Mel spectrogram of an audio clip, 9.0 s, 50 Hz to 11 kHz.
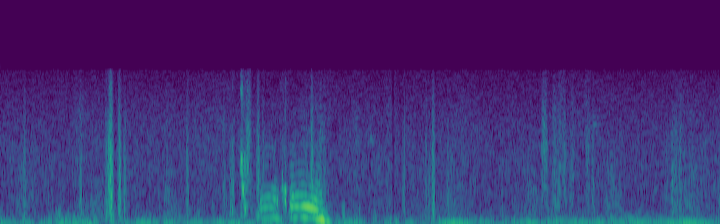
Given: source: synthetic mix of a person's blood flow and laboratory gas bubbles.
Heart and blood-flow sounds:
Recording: Doppler ultrasound of blood flow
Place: subclavian vein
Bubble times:
2.99-3.09 s: bubbles
3.49-3.61 s: bubbles
From the record:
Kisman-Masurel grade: 113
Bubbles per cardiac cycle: 1 to 2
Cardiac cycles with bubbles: 1 to 10%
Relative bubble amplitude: loud (0.450 to 0.775)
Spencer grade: 1 (occasional bubble signal discernible with the cardiac motion signal, with majority of cardiac periods free of bubbles)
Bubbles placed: anywhere in the cardiac cycle

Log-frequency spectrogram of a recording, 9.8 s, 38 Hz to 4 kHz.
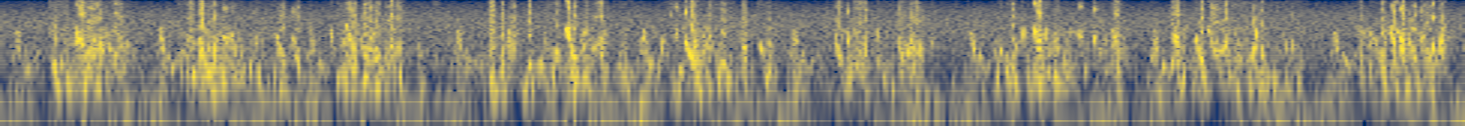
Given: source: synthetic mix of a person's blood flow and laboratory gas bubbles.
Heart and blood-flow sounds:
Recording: Doppler ultrasound of blood flow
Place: precordium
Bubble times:
0.33-0.94 s: bubbles
1.17-2.04 s: bubbles
2.17-2.94 s: bubbles
3.17-4.25 s: bubbles
4.38-5.19 s: bubbles
5.54-6.25 s: bubbles
6.60-7.53 s: bubbles
7.78-8.71 s: bubbles
9.04-9.70 s: bubbles
9.74-9.77 s: bubbles
From the record:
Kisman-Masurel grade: 444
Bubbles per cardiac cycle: continuous sound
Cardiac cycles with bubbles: 100%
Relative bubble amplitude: maximal (0.775 to 0.999)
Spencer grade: 4 (maximum detectable bubble signal sounding continuously throughout systole and diastole of every cardiac period, and overriding the amplitude of the normal cardiac signals)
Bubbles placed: only in the low amplitude regions of the cardiac cycle

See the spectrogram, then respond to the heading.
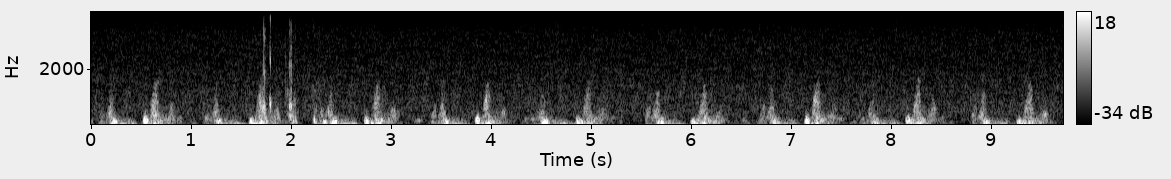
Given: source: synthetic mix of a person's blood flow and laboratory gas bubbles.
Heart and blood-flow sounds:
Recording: Doppler ultrasound of blood flow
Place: precordium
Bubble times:
1.66-1.83 s: bubbles
1.94-2.09 s: bubbles
2.20-2.40 s: bubbles
From the record:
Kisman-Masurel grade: 211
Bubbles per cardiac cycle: several, 3 to 8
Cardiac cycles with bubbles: 1 to 10%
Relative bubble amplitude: barely perceptible (0.100 to 0.250)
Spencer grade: 1 (occasional bubble signal discernible with the cardiac motion signal, with majority of cardiac periods free of bubbles)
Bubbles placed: anywhere in the cardiac cycle

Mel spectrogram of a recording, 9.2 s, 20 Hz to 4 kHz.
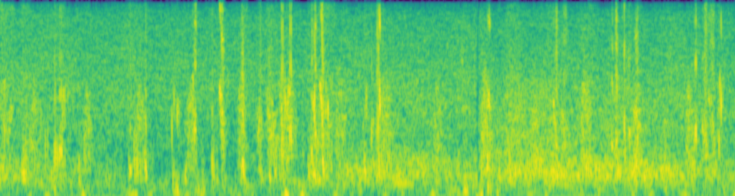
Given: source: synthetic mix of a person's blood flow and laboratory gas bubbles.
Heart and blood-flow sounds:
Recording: Doppler ultrasound of blood flow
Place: subclavian vein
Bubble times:
0.00-0.20 s: bubbles
0.25-0.43 s: bubbles
0.46-0.89 s: bubbles
1.58-1.90 s: bubbles
2.12-2.53 s: bubbles
2.61-2.88 s: bubbles
2.98-3.10 s: bubbles
3.19-3.68 s: bubbles
3.81-4.35 s: bubbles
4.52-4.84 s: bubbles
5.99-6.15 s: bubbles
6.22-6.29 s: bubbles
6.33-6.49 s: bubbles
6.81-7.12 s: bubbles
7.33-7.47 s: bubbles
7.60-8.04 s: bubbles
8.61-9.05 s: bubbles
From the record:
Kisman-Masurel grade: 232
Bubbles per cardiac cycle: several, 3 to 8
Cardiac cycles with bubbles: 50 to 99%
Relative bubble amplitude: moderate (0.250 to 0.450)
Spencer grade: 3 (all of the cardiac periods contain showers or single bubble signals, but not dominating or overriding the cardiac motion signals)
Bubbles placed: anywhere in the cardiac cycle

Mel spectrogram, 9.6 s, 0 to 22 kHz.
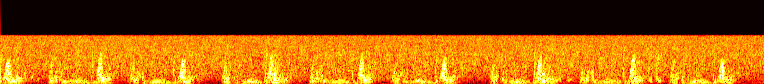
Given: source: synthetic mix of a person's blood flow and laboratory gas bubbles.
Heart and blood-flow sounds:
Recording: Doppler ultrasound of blood flow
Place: precordium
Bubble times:
8.08-8.33 s: bubbles
From the record:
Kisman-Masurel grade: 111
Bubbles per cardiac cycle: 1 to 2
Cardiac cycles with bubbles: 1 to 10%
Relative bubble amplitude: barely perceptible (0.100 to 0.250)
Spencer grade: 1 (occasional bubble signal discernible with the cardiac motion signal, with majority of cardiac periods free of bubbles)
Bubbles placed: only in the low amplitude regions of the cardiac cycle

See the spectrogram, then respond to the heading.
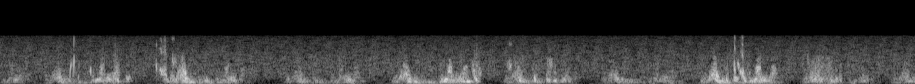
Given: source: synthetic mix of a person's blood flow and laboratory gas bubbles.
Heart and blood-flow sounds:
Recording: Doppler ultrasound of blood flow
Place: precordium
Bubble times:
0.67-0.82 s: bubbles
0.88-0.95 s: bubbles
1.10-1.21 s: bubbles
1.25-1.32 s: bubbles
1.54-1.80 s: bubbles
4.59-4.83 s: bubbles
5.07-5.26 s: bubbles
5.32-5.41 s: bubbles
5.46-5.57 s: bubbles
7.21-7.49 s: bubbles
8.06-8.43 s: bubbles
From the record:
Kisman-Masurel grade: 222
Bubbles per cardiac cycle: several, 3 to 8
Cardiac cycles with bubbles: 10 to 50%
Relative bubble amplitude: moderate (0.250 to 0.450)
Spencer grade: 2 (many but less than half of the cardiac periods contain bubble signals, singularly or in groups)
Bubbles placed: only in the low amplitude regions of the cardiac cycle

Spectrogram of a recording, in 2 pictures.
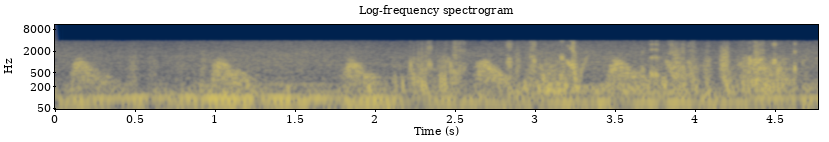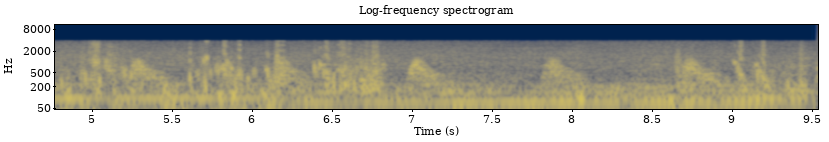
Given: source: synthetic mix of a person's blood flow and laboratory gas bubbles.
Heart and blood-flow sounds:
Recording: Doppler ultrasound of blood flow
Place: subclavian vein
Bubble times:
1.92-2.01 s: bubbles
2.09-2.57 s: bubbles
2.81-2.85 s: bubbles
2.90-3.33 s: bubbles
3.46-3.59 s: bubbles
3.65-4.70 s: bubbles
4.78-5.35 s: bubbles
5.58-6.29 s: bubbles
6.34-6.85 s: bubbles
8.99-9.54 s: bubbles
From the record:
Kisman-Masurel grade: 332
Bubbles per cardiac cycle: rolling drumbeat, 9 or more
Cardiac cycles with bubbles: 50 to 99%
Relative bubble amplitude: moderate (0.250 to 0.450)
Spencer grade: 3 (all of the cardiac periods contain showers or single bubble signals, but not dominating or overriding the cardiac motion signals)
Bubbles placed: anywhere in the cardiac cycle

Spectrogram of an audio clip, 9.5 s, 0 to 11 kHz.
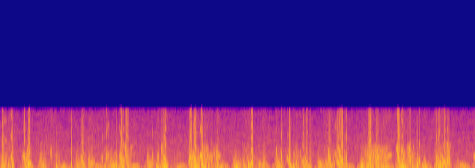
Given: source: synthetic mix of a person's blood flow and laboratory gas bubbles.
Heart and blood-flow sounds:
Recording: Doppler ultrasound of blood flow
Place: precordium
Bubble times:
0.03-0.30 s: bubbles
0.39-0.67 s: bubbles
0.98-1.04 s: bubbles
1.09-1.18 s: bubbles
1.38-1.46 s: bubbles
1.51-1.91 s: bubbles
1.98-2.69 s: bubbles
2.92-2.98 s: bubbles
3.01-3.38 s: bubbles
3.74-4.42 s: bubbles
4.63-4.72 s: bubbles
4.82-5.08 s: bubbles
5.15-5.34 s: bubbles
5.50-5.66 s: bubbles
5.69-6.25 s: bubbles
6.45-6.96 s: bubbles
7.21-7.83 s: bubbles
7.88-8.54 s: bubbles
8.66-9.04 s: bubbles
9.44-9.51 s: bubbles
From the record:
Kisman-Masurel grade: 343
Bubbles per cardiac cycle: rolling drumbeat, 9 or more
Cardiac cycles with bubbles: 100%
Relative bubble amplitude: loud (0.450 to 0.775)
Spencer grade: 3 (all of the cardiac periods contain showers or single bubble signals, but not dominating or overriding the cardiac motion signals)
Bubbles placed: anywhere in the cardiac cycle

